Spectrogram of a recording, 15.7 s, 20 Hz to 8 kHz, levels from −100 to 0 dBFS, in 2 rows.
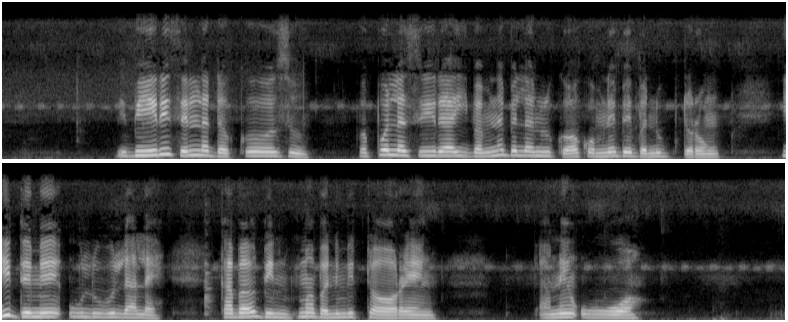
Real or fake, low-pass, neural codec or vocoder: real; 7.2 kHz; none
